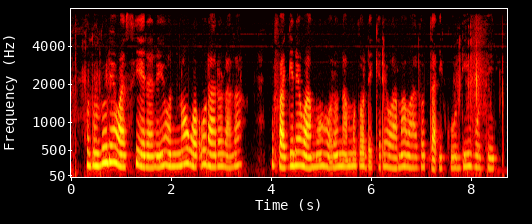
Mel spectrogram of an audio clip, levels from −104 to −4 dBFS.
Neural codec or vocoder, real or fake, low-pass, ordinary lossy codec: none; real; 7.2 kHz; none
